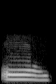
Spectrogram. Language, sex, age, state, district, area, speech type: Nepali, female, 18-30, West Bengal, Kalimpong, rural, conversation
